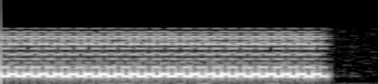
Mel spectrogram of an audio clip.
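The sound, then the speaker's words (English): A telephone rings with a single steady electronic trill, loud, lasting under two seconds before cutting off abruptly into silence. “the phone's ringing.”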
